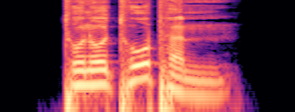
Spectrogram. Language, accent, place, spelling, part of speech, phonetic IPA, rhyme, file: German, Germany, Berlin, tonotopem, adjective, [tonoˈtoːpəm], -oːpəm, De-tonotopem.ogg
- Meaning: strong dative masculine/neuter singular of tonotop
